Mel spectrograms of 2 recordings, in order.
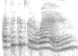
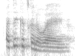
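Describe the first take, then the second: First: The pitch rises at the end. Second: The pitch falls at the end. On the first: The speaker is not finished; more is coming. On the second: The statement is complete.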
